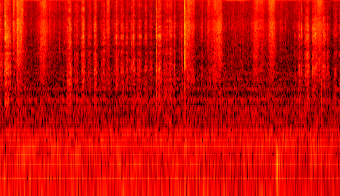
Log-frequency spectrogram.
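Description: A metal fountain pen nib scratches across a handwritten, crumpled paper sheet while writing. It makes quiet, bright, rough strokes over a steady low hum, with a couple of sharper ticks.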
